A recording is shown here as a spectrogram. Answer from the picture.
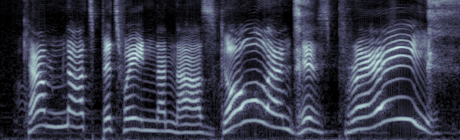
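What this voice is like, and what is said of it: Imitated villain voice, Skeletor-like. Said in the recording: “sounds like Skeletor ... That's my impression,”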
